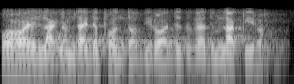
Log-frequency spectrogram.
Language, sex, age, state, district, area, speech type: Manipuri, male, 45-60, Manipur, Churachandpur, urban, conversation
